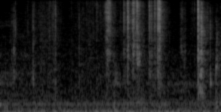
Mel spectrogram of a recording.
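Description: Paper rustling and crackling in short bursts about a second in as a roll of wallpaper border is handled in the hands, with a sharp click near the end.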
